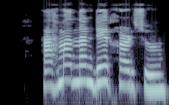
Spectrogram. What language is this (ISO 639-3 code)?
pus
